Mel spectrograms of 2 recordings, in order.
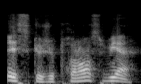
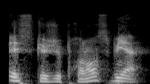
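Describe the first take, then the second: No difference in how they are said.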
